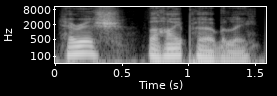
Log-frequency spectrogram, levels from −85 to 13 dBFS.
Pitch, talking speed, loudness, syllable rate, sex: 95 Hz, 115 wpm, -16 LUFS, 5.5 syllables/s, male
